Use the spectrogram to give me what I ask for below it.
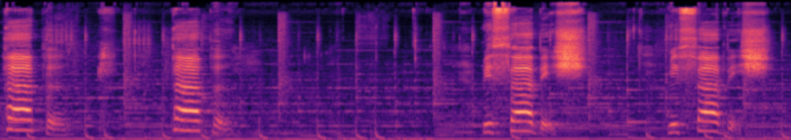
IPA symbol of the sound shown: ɜː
